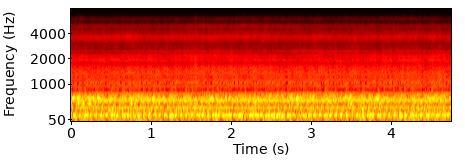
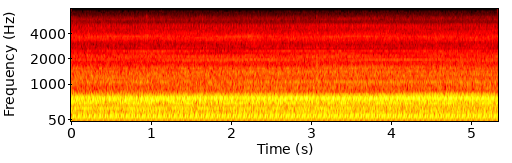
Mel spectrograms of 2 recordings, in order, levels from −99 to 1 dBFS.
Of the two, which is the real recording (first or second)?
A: second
